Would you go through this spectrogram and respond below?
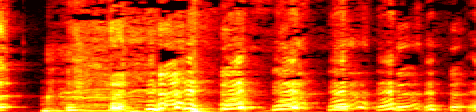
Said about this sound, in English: hiccups. Hold your breath.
